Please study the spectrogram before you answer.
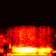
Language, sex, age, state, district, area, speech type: Manipuri, male, 45-60, Manipur, Churachandpur, rural, conversation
